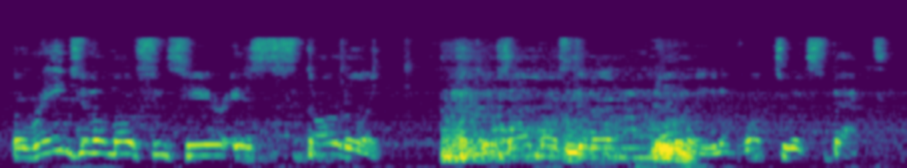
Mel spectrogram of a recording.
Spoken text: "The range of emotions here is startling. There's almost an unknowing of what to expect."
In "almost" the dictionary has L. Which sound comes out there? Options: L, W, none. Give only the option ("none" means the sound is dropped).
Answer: L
